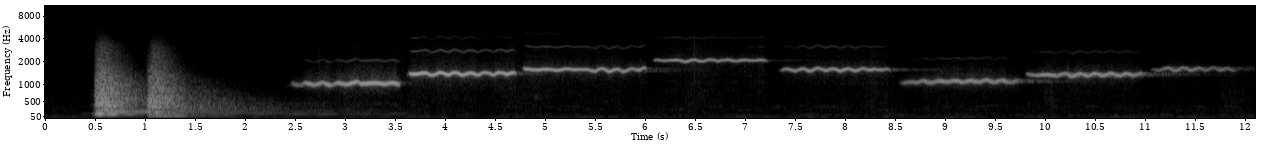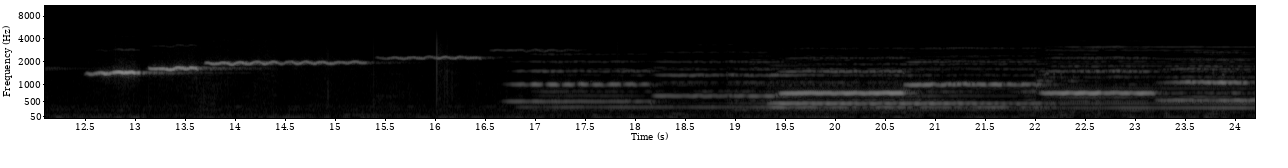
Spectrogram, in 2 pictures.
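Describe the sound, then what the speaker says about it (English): A lone whistler carries a slow, clear melody of held notes after an opening knock, then soft instrumental music comes in underneath: the theme of the old radio program The Whistler. "Let that whistle be your signal"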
